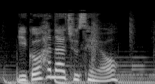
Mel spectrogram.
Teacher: The SE is a soft S sound, not a SH.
